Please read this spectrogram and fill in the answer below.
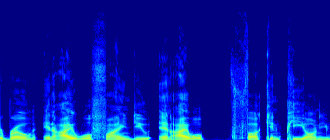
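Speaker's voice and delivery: ordinary delivery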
